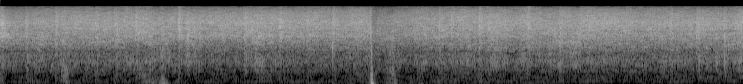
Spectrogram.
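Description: Frozen steak searing in hot olive oil in a frying pan: a steady sizzling hiss, with a single sharp knock a little under three seconds in.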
